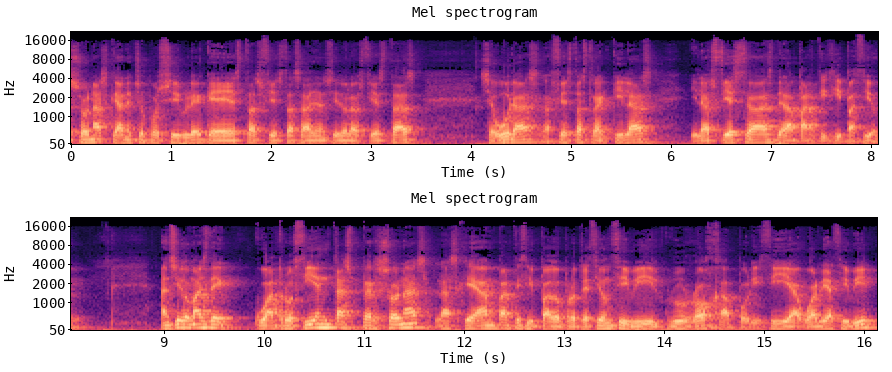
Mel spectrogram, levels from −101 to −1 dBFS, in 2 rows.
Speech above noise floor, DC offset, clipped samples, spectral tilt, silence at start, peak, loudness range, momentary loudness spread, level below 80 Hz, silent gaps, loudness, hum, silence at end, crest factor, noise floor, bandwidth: 22 dB; under 0.1%; under 0.1%; -7 dB/octave; 0 s; 0 dBFS; 3 LU; 7 LU; -34 dBFS; none; -16 LUFS; none; 0 s; 16 dB; -37 dBFS; 19 kHz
